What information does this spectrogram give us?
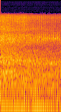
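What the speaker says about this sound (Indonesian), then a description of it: "bentar ada motor lewat" A small motorcycle passes close by on the road with a loud, steady buzzing engine note that stays strong for the whole moment and drowns out everything else.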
